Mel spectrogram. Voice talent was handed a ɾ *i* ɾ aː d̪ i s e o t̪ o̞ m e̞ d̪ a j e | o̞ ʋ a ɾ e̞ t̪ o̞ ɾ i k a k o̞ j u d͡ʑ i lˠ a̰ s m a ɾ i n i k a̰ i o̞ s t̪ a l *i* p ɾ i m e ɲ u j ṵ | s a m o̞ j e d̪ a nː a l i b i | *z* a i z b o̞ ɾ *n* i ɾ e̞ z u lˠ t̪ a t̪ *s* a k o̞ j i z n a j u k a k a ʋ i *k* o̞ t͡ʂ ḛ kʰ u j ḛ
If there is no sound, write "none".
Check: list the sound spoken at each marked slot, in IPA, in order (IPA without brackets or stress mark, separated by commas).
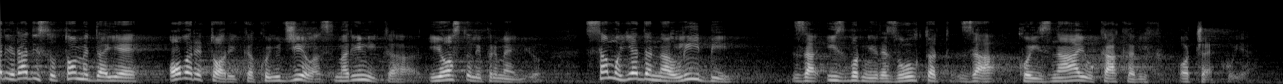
i, i, z, n, z, x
